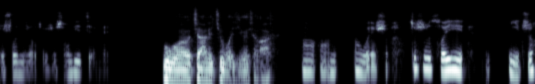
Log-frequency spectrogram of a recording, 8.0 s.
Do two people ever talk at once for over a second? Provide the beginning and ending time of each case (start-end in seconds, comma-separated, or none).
none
